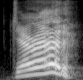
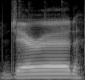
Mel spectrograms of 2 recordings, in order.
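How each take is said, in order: First: High, very loud name call; explosive, high-pitched yell; sudden shout. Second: Said in the usual way. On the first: Pretend. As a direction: holler the name out.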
